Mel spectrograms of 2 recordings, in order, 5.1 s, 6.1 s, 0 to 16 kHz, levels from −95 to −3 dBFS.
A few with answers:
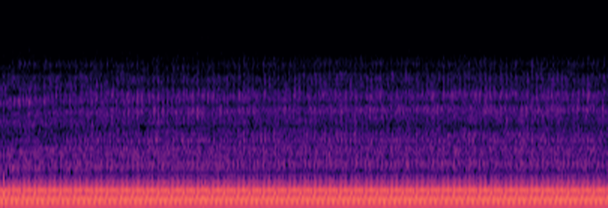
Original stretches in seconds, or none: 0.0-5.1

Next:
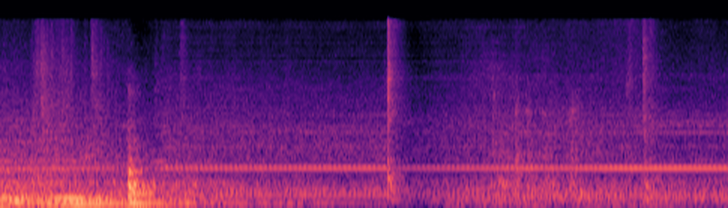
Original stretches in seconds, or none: 0.0-1.4; 4.4-6.1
